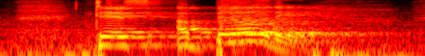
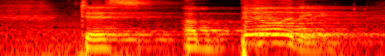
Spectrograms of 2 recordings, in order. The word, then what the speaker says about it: disability: how we this ability the emphasis is on the disk and what just he taught is that I should be pronouncing it this way disability disability none of us are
